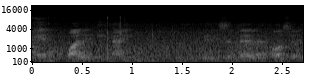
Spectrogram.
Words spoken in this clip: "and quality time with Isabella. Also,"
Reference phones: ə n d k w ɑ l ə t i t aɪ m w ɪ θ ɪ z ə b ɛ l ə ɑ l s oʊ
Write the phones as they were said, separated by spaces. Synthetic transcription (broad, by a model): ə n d k w ɑ l ə t i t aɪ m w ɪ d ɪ s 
